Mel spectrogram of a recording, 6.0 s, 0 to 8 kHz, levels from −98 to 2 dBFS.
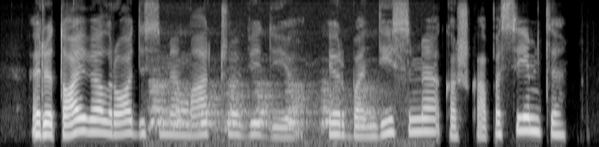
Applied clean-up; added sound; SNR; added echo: none; Bark; 9 dB; none.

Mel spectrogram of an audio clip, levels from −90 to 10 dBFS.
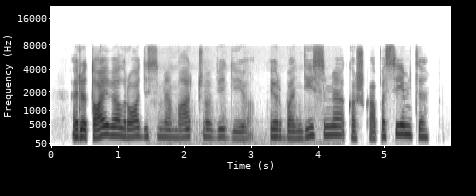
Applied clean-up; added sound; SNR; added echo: neural separator model SepFormer DNS4.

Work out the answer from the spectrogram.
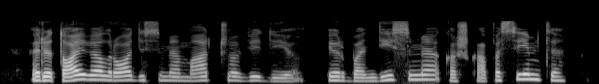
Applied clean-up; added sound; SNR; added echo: neural mask model Resemble Enhance denoiser.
